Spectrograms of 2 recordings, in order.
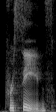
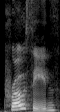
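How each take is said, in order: First: The stress is on the second syllable. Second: The stress is on the first syllable. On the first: It is the verb meaning to continue. "the strongest syllable is the second. The first syllable was a schwa" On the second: It is the noun meaning income from a sale. "So the strongest syllable would be the first"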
